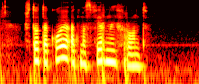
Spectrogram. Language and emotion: Russian, neutral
